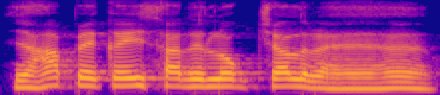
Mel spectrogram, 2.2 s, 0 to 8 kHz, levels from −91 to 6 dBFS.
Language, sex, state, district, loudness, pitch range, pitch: Hindi, male, Jharkhand, Palamu, -16 LUFS, 150-205 Hz, 190 Hz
